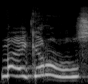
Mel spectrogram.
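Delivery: put-on high-pitched Edinburgh accent. Quoting a film teacher's catchphrase: Miss Jean Brodie's Edinburgh accent. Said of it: "as she would say in her Edinburgh, uh, best Edinburgh accent".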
